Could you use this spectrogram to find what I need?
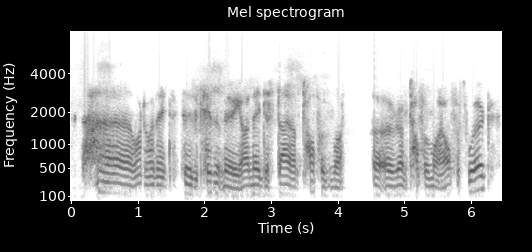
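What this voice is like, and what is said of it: Australian accent. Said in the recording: “This is an Australian accent.”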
